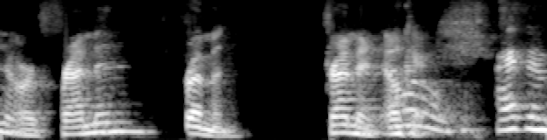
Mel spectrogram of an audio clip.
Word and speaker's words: Fremen: I've never heard these pronounced, but is it Freeman or Fremen? Fremen. Fremen, okay. Oh, I've been pronouncing it wrong in my head.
